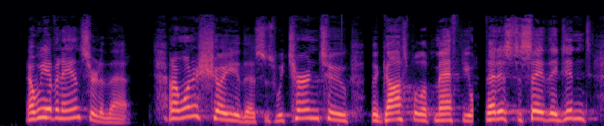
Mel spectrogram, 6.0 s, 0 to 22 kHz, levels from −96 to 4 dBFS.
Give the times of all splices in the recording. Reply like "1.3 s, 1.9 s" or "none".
1.6 s, 4.7 s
